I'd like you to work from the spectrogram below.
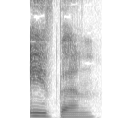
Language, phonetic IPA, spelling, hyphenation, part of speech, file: Hungarian, [ˈeːvbɛn], évben, év‧ben, noun, Hu-évben.ogg
- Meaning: inessive singular of év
